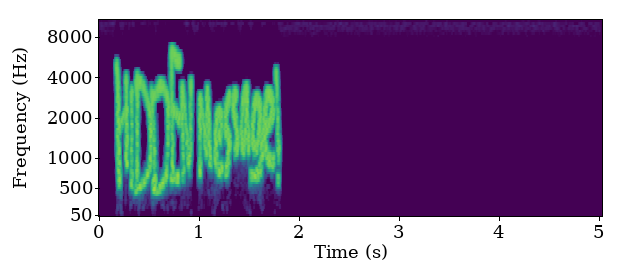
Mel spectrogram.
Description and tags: Messing around with "Coagula". Try view the spectrogram!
